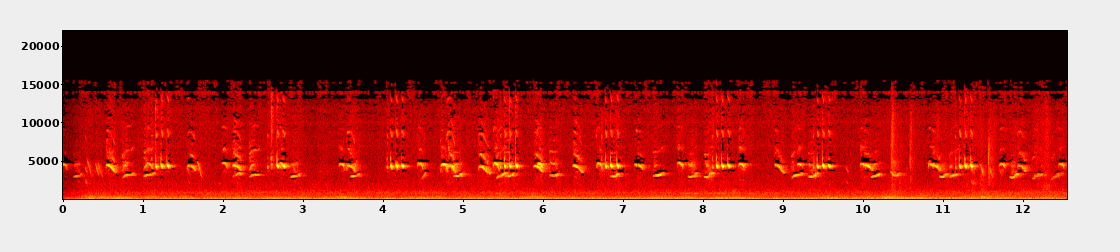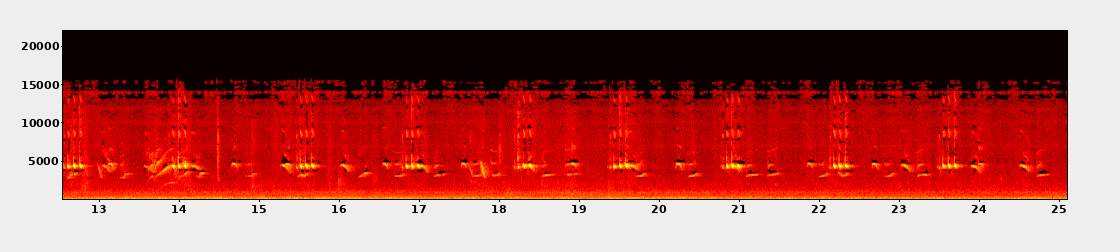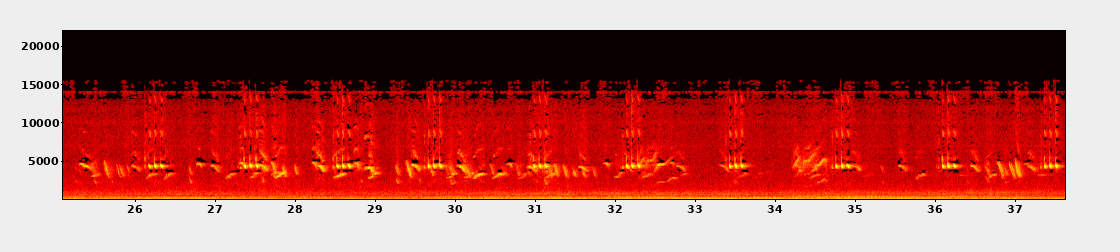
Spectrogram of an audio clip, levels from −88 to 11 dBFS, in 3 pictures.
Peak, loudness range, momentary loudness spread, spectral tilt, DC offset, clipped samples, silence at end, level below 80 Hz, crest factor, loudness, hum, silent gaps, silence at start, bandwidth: -2 dBFS; 3 LU; 14 LU; -3 dB/octave; under 0.1%; under 0.1%; 0 s; -38 dBFS; 20 dB; -20 LUFS; none; none; 0 s; 16 kHz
